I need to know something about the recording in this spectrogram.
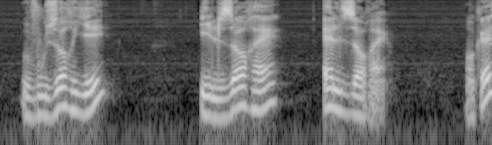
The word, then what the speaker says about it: auriez: Vous auriez, liaison here, and then EZ will go like E. Vous auriez, okay, and the last one.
